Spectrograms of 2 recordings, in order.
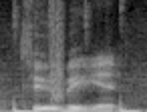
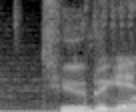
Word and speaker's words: Tübingen: Tell me, how do you pronounce the town that you're in? – Tübingen. – Tübingen. – A little emphasis on the Tübingen.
